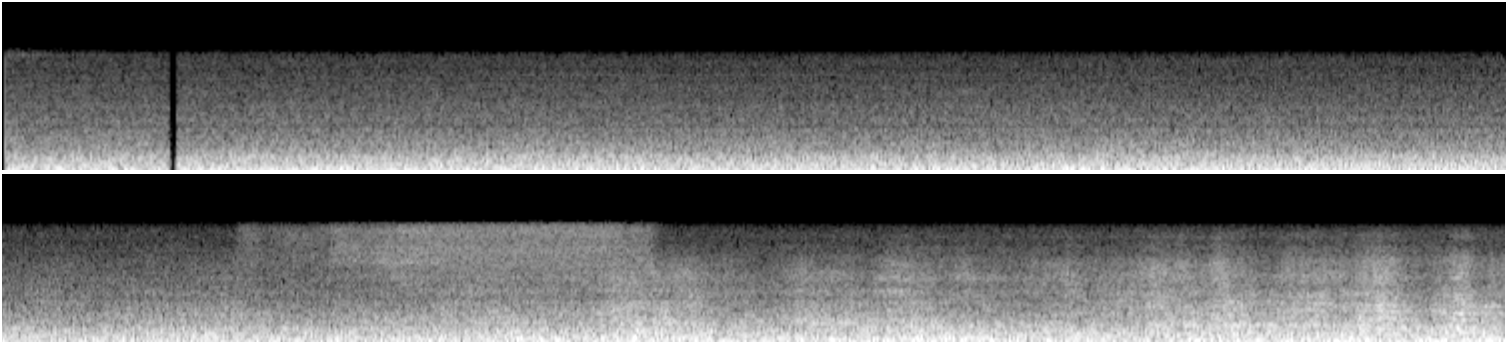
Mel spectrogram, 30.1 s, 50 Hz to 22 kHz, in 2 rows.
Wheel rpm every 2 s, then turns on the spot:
0, 0, 0, 0, 0, 0, 0, 0, 0, 0, 0, 0, 0, 0, 0.
none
